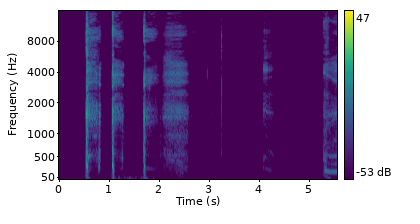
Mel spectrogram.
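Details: Acted coughing by a male voice actor: three sharp coughs, a breathy exhale and quiet pause, then a groan, portraying a boyfriend awake at night with a cold, cough and high fever.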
